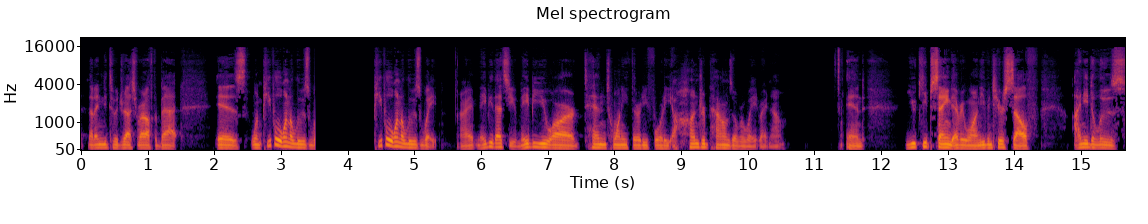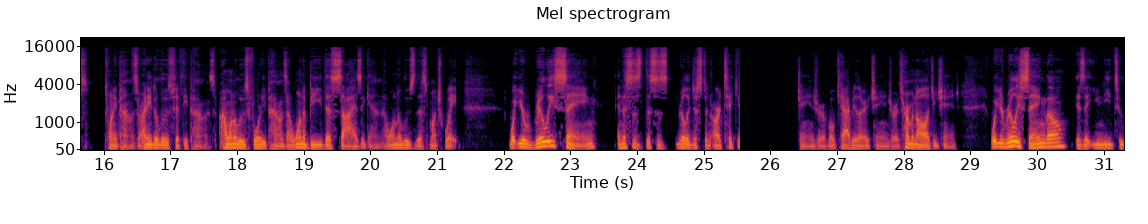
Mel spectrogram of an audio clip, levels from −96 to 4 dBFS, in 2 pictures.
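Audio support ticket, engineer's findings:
Stream reconnect, 3.51–5.17 s: after "people want to lose", 0.88 s dropout, then 0.79 s of audio repeats; server burst resend into fresh decoder. Stream reconnect, 25.54–26.43 s: after "is really just an", 0.88 s silence, resumes about 0.4 s ahead at "or a vocabulary change"; live-edge rejoin.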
